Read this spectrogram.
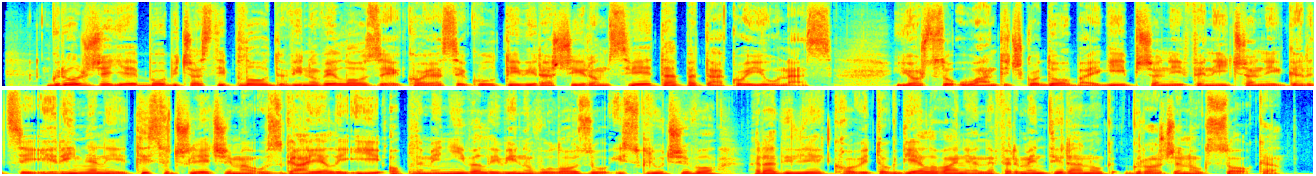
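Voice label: Croatian, commentary, Neutral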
